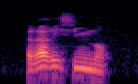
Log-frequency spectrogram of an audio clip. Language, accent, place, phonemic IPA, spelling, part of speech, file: French, France, Lyon, /ʁa.ʁi.sim.mɑ̃/, rarissimement, adverb, LL-Q150 (fra)-rarissimement.wav
- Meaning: Very rarely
